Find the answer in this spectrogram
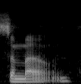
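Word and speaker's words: S1m0ne: Wow, ahead of its time, because it spelled like Sim days, 1, like Simulation 1, but it was Simone.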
